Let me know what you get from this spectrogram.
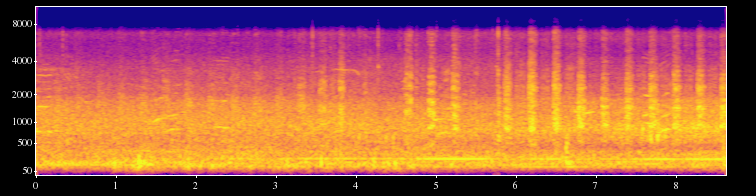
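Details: Molly, a three-year-old white Labrador Retriever, plays at a dog park in San Diego; rapid rhythmic breathy panting bursts, about three per second, grow clearer in the second half over steady background hum and a low engine drone.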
